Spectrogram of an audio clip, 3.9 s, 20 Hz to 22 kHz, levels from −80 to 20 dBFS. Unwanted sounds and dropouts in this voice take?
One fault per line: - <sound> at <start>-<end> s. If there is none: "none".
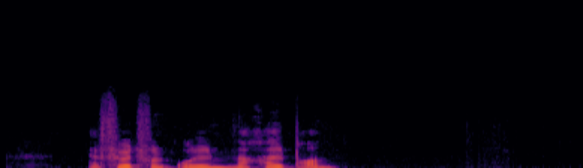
none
